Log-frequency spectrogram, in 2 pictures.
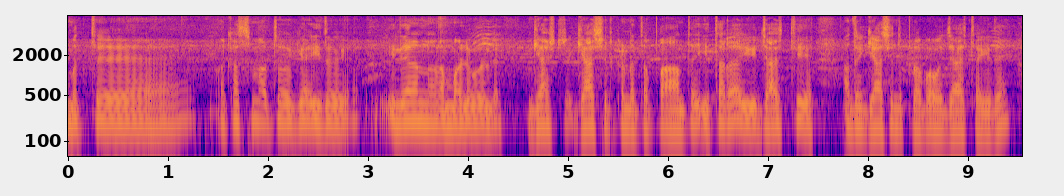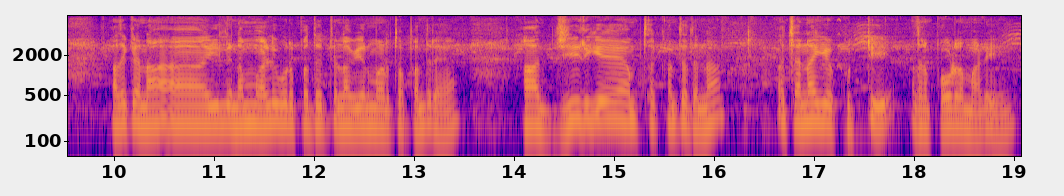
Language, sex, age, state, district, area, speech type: Kannada, male, 45-60, Karnataka, Bellary, rural, spontaneous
